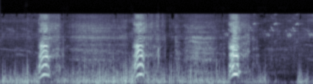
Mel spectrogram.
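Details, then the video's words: A big dog barking loudly: three sharp barks spaced about a second and a quarter apart, over rumbling low background noise. "Big Dog Barking Loud"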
